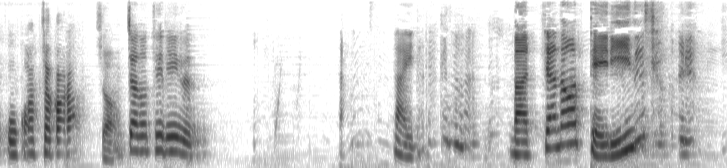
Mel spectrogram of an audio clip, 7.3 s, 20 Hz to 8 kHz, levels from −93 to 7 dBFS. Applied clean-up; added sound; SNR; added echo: neural mask model DeepFilterNet 3.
